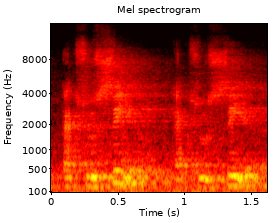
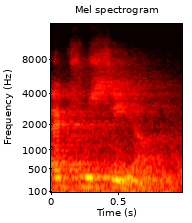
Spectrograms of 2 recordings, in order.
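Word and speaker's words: ἐξουσία: Because the Greek in our gospel lesson is exousia is how it's pronounced, exousia, which can be translated as authority, power, or the power of authority.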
